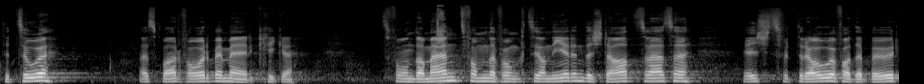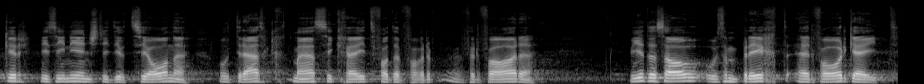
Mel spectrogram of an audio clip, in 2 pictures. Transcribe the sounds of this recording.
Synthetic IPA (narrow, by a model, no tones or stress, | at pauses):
d̥ət͡suə | əspɑːɾfɔːɾbɛmɛɾkχɪɡə | sfʊnd̪ɑmæntfɔmnəfʊŋkt͡sjɔniəɾəndəʃtɑːt͡sʋæsə | ɪʃsfəɾtɾɔʊəfɔdəbʏɾɡəɾɪsiːniɪnʃtit̪ut͡sjoːnəʊt̪ɾæχtmæːsɪkʰæɪtfɔdəfəɾfɑːɾə | ʋiədɑsaʊusəmpɾɪχthɛɾfɔːɾɡɛɪt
